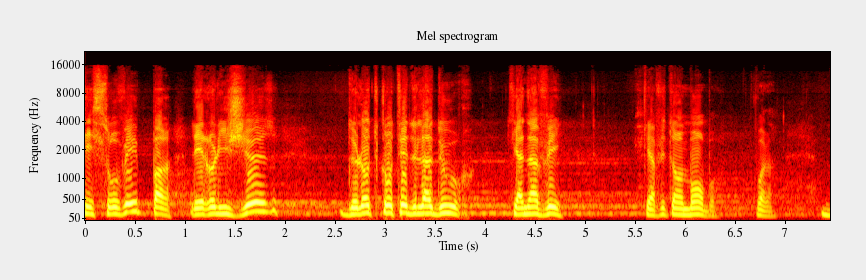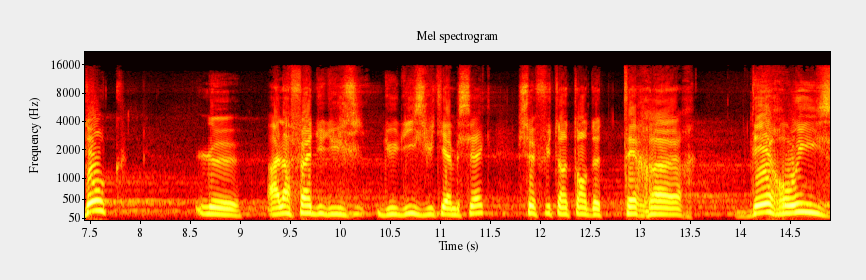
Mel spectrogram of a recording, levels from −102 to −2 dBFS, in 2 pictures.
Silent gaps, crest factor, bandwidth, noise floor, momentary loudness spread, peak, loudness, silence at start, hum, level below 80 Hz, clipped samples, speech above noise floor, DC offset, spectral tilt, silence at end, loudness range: none; 14 dB; 15.5 kHz; -44 dBFS; 18 LU; -6 dBFS; -21 LUFS; 0 s; none; -64 dBFS; under 0.1%; 24 dB; under 0.1%; -6 dB/octave; 0 s; 5 LU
